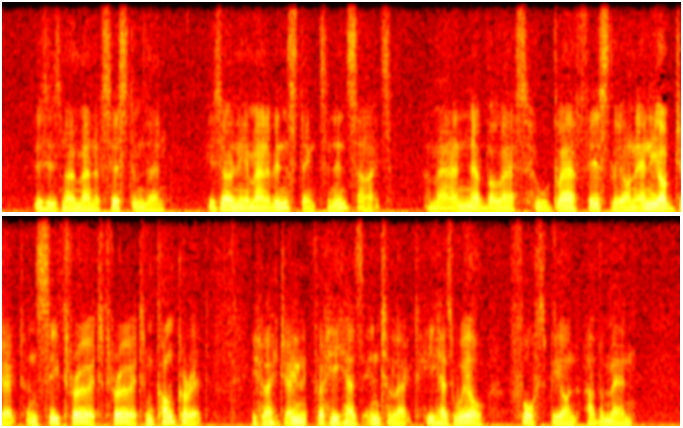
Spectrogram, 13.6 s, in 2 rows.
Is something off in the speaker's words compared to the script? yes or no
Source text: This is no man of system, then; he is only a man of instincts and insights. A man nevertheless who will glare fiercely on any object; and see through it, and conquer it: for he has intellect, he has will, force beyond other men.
yes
